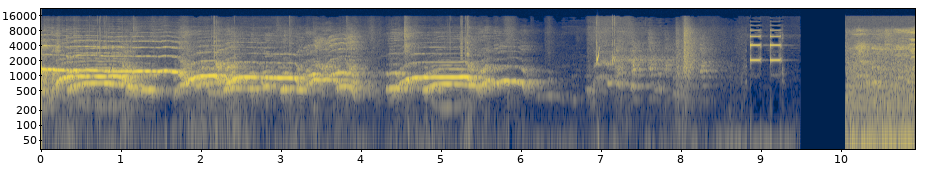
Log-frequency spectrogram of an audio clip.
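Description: A loud, nasal Korean shawm (taepyeongso) melody with bending, gliding notes, the reed music of pungmul, fading out about six seconds in. Two short high beeps follow near the end.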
